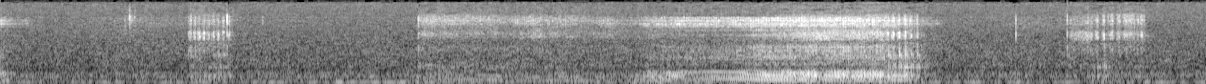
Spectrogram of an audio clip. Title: Dog and Boyfriend Snoring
